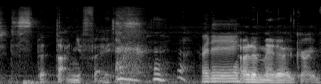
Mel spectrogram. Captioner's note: laughs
